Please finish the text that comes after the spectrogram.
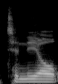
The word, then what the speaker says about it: Tenille: Tanil, welcome to the show. Hi. Am I pronouncing that right?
